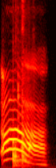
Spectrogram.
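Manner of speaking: high outraged yell; disgusted outraged yell. Acted. Stepped in dog poop.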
